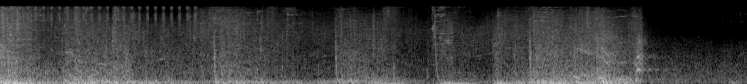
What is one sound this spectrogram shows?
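Gunfire and energy blasts crackle rapidly.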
